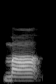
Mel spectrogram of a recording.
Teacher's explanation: it's all a high steady tone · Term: first tone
